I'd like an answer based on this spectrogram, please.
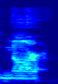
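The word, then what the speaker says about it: Mnar: in the land of gnar again pronunciations vary this is spelled m-n-a-r i'm gonna pronounce it nar okay a vast still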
